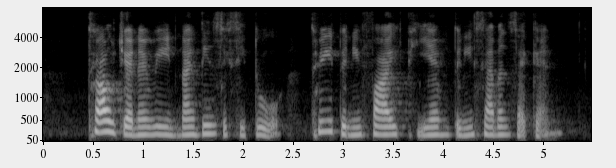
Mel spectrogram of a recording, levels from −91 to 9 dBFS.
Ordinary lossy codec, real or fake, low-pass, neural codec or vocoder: none; fake; 7.2 kHz; vocoder, 22.05 kHz, 80 mel bands, HiFi-GAN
